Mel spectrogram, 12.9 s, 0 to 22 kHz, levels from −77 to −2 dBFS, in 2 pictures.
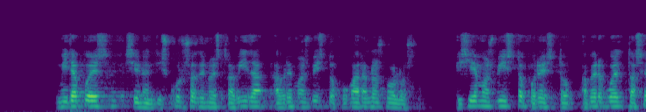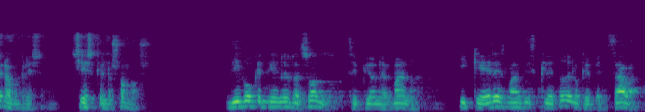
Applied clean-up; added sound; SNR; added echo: neural mask model DeepFilterNet 3.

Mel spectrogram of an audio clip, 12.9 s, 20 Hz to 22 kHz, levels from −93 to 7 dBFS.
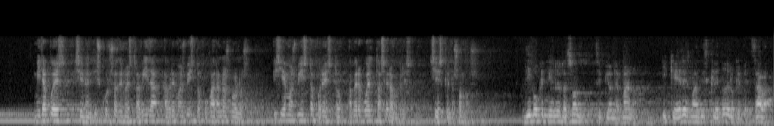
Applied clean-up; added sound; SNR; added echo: none; Gong; 12 dB; reverberation time 2.3 s.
